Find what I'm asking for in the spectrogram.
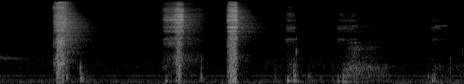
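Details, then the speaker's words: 4L80E transmission on the bench, air blown into input shaft hole to apply forward clutch, checking sealing rings: three sharp air blasts each with soft thump of clutch piston applying, no steady leak hiss; normal clutch apply. "I blow air in this hole, and it'll apply the forward clutch. Let's see if I can do it really quick."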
